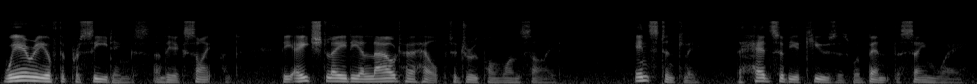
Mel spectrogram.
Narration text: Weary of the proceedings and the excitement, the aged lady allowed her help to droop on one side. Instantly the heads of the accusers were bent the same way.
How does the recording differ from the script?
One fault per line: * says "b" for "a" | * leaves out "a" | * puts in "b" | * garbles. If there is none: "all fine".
all fine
